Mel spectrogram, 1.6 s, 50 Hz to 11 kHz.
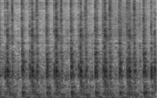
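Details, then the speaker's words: Restored George Carette 143 hot air (Stirling) engine on a wick flame, first test run after oiling and scraping off stiff grease, finned cool end: light even clicking about seven per second, no stumbles; runs sweetly. "And it's got the fins to try and keep that part cool, which allow it to run longer. Because if this part warms up, it will stop running."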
